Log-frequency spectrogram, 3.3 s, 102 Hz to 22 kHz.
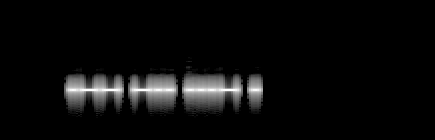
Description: Morse code, heard as a keyed tone, about 30 wpm, 690 Hz. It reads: WDVE
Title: Four Challenging Letter-Number Combinations 30wpm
